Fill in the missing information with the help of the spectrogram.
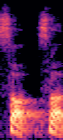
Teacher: जीभ जो है ना दोनों दांत के बीच में आता है तब इसका उच्चारण होता है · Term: दंत स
